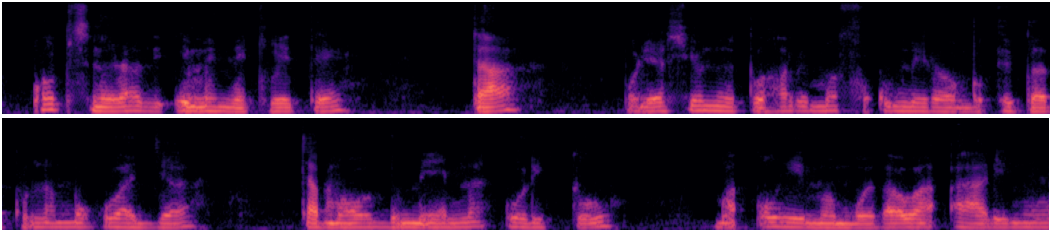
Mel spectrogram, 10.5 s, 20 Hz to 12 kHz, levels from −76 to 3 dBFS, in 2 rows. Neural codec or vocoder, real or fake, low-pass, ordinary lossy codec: codec, 24 kHz, 1.5 kbps, HILCodec; fake; none; none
